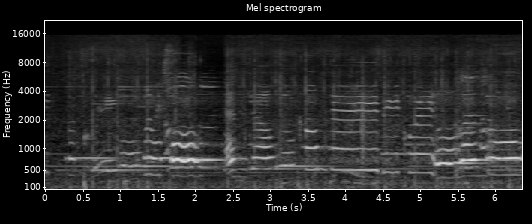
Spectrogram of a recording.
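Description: Rockabye Bear plush toy singing a lullaby after its paw is pressed: a slow melody of held, wavering notes.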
